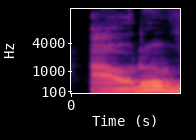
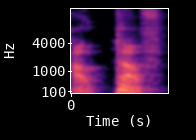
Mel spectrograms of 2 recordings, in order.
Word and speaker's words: out of: Just be able to pronounce out of out of out of out of out of musically linked right with that flap t. You hear the vibration. I'm not saying out tough tough tough out of out of.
